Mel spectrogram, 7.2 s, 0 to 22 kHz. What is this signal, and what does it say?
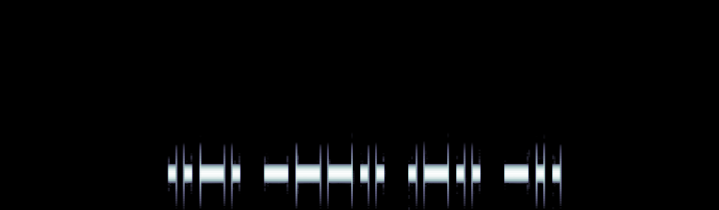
Morse code, heard as a keyed tone, about 16 wpm, 700 Hz. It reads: F8LD
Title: DXCC-100 Call Signs - 4 Characters - Repeated 3x - 15wpm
